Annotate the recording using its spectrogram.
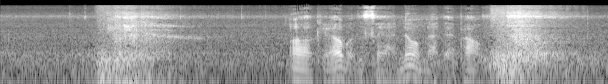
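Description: A magic spell whooshes and bursts.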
